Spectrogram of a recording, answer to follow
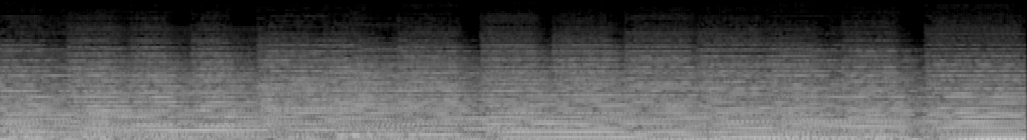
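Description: Hauptwerk virtual pipe organ, using the sample set of the organ in Düren, playing a piece in full held chords over deep bass notes. It swells louder near the end.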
